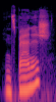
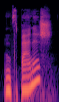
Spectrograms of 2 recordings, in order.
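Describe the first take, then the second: The two takes are said the same way.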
